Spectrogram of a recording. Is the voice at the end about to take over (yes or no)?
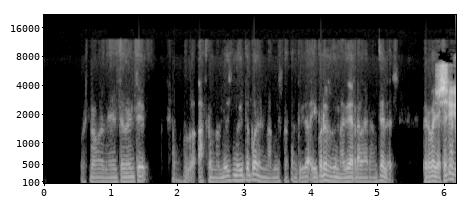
yes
